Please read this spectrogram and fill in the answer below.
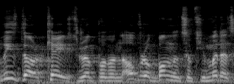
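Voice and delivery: clearly not-quite-convincing put-on fake Dutch accent. Reading a passage aloud in honor of Amsterdam, in a fake Dutch accent. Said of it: "here is my finest Dutch accent".

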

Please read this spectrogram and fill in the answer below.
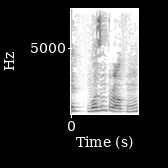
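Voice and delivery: cracking voice. Viridian answers Shota's objection, voice cracking. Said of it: "Viridian's voice cracked".

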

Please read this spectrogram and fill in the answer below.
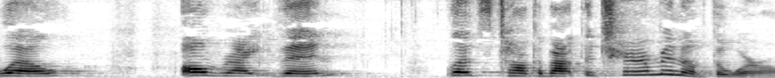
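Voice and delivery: ordinary delivery, nothing marked

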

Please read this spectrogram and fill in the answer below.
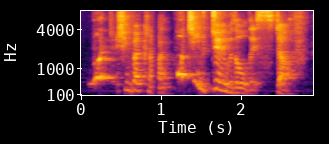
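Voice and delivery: loud imitated voice. Retelling a woman's question at a shop counter, imitating someone talking loudly. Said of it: "Like really loudly".

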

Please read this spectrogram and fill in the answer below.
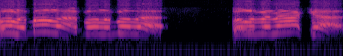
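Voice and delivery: very high, calling shout. Stranded on a reef, retelling calling out to be rescued, retelling own shouting. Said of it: "I started shouting".

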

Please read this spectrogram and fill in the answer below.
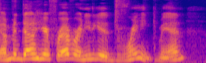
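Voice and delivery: voice cracking. After being down here forever, speaker says he needs a drink, voice cracking. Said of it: "my voice is cracking".

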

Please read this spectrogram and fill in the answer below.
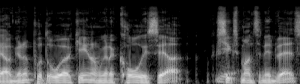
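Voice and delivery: ordinary talk, nothing marked

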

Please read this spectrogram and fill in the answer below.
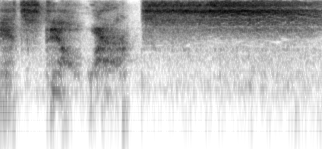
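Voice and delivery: hushed breathy whisper, under the breath. Leaning in the way Joe Biden does: Joe Biden whisper. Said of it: "like kind of leaning in and whispering, like".

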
